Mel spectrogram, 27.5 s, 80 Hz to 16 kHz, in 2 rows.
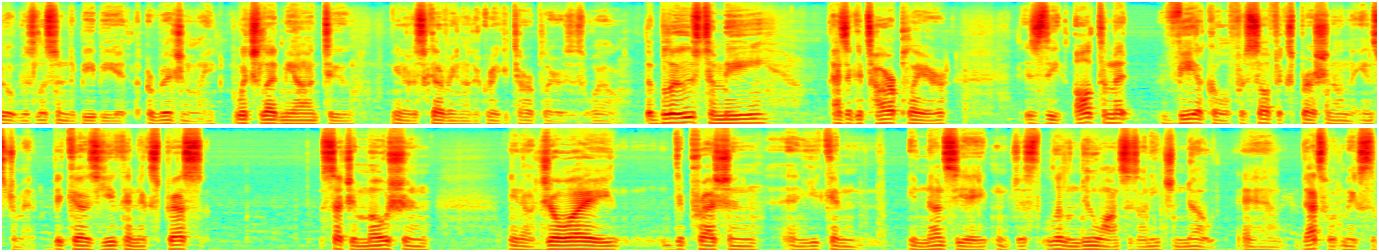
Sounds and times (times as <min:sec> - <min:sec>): Speech: 0:00.0 - 0:18.1, 0:18.8 - 0:27.5.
